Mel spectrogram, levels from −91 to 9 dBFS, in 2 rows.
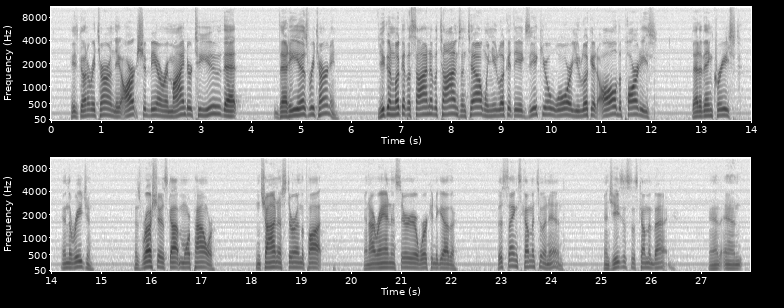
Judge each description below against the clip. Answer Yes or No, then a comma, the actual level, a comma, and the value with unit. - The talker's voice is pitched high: No, low, 135 Hz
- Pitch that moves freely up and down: Yes, wide, 6.7 semitones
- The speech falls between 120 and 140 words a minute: No, average, 170 wpm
